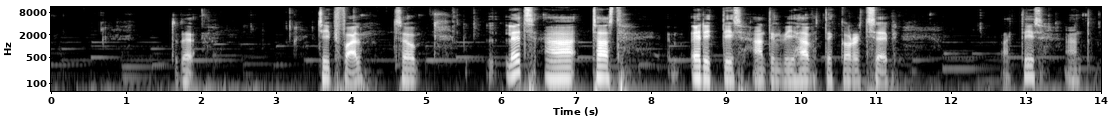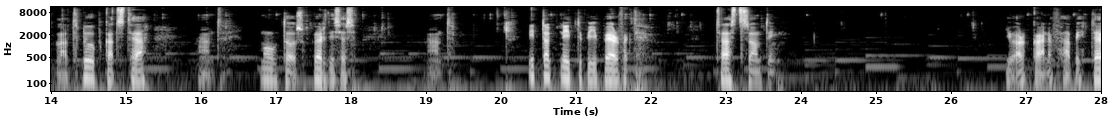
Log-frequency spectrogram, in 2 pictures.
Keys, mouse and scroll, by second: 0.6-2.7 middle drag, 2.7-3.1 scroll down 1, 2.7 KP_5, 3.1-3.5 scroll up 1, 3.5-7.5 middle drag, 5.2 Tab, 6.0 a, 6.4-8.3 right drag, 7.5 g, 9.9-12.0 right drag, 10.6 g, 11.8-13.6 middle drag, 12.1 right click, 12.3 g, 13.1 a, 13.4 ctrl+r, 14.0 s, 15.2 a, 15.9-17.9 right drag, 16.2 g, 17.1 a, 17.4 ctrl+r, 17.9 a, 18.0-23.6 right drag, 18.3 g, 19.4 a, 20.0 g, 20.8 a, 21.0-23.2 middle drag, 22.2 e, 22.5 s, 23.2 g, 24.5 r, 25.2-27.4 middle drag, 25.7-28.0 typing.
